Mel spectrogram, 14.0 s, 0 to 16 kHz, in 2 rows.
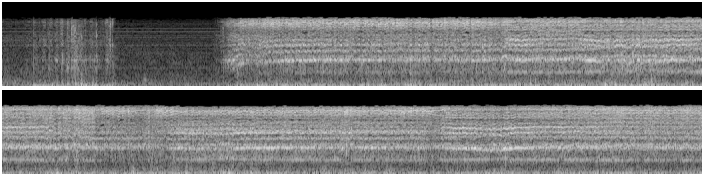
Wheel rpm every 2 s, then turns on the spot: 10, 110, 160, 160, 160, 160, 160.
0-2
